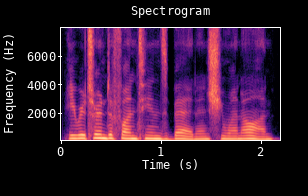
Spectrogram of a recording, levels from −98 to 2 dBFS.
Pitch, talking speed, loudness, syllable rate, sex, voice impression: 200 Hz, 245 wpm, -14 LUFS, 6.2 syllables/s, female, feminine, adult-like, clear, intellectual, slightly strict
